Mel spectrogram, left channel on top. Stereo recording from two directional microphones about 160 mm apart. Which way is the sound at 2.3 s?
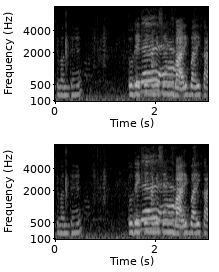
15° left (ahead or behind).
